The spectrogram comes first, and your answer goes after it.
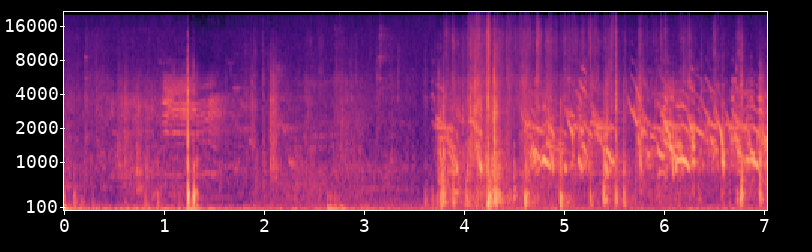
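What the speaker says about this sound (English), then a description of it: "there's your meat chickens, Bryce." Meat chickens on a farm cluck and squawk in a busy flock, loud and close, with a few scattered calls at first, then continuous overlapping clucking.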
